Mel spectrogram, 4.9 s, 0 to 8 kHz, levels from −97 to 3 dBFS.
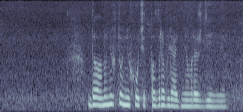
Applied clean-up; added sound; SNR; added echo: none; none; none; none.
